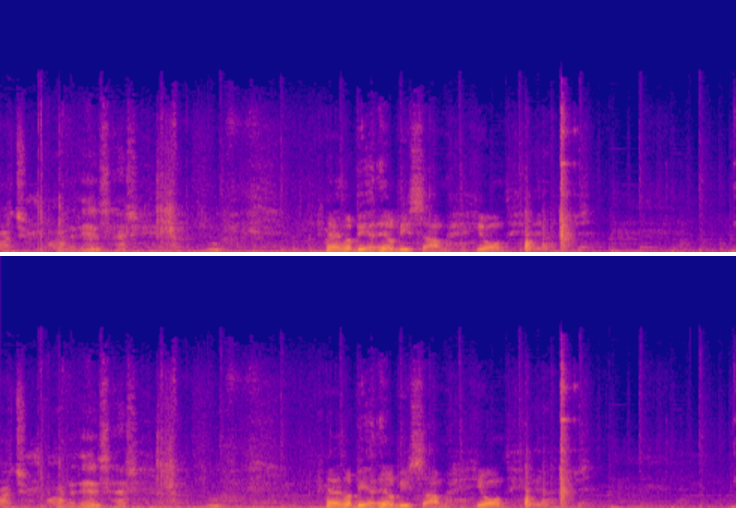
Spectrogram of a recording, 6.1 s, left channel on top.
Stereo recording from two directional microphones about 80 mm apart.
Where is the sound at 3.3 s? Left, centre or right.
Right.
